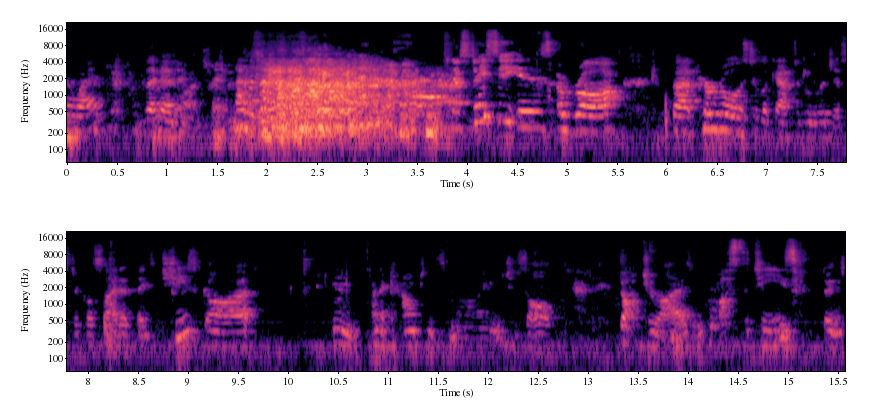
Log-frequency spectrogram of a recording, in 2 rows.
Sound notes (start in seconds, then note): 1.4 laughter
